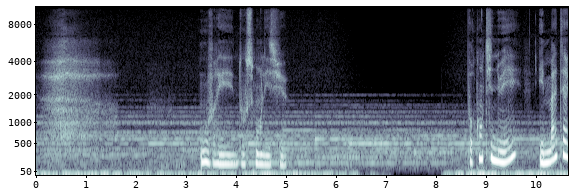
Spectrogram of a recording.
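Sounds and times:
slow deep breath out during a guided relaxation exercise: 0.0 - 2.0
quiet steady tonal background: 0.0 - 10.6
speech: 3.3 - 5.1, 8.7 - 10.6.

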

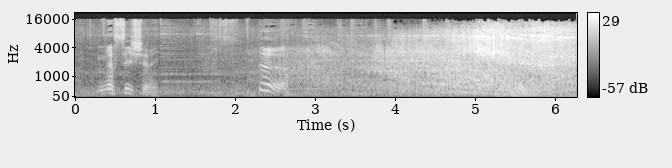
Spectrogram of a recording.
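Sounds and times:
airplane roar from landing and taxiing on a runway: 0.0 - 6.2
speech: 0.3 - 1.2, 2.3 - 3.0
descending voice-like sweep: 2.2 - 6.2.

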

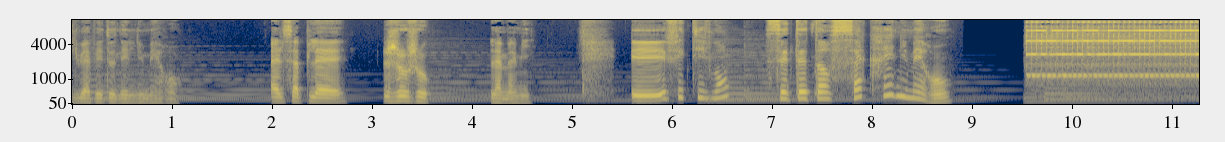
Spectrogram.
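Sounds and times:
speech: 0.0 - 1.2, 2.0 - 8.9
telephone ringing with an electronic trill: 9.5 - 11.2.

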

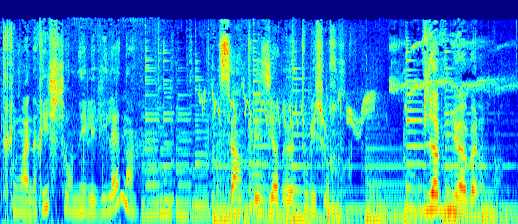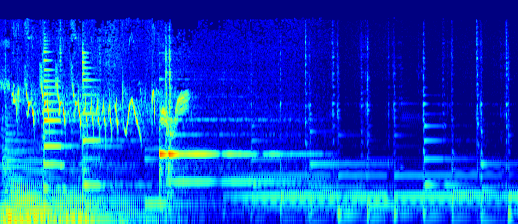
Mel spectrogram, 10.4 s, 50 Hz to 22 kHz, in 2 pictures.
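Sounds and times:
speech: 0.1 - 5.1
several birds chirping and trilling outdoors: 1.2 - 7.6.

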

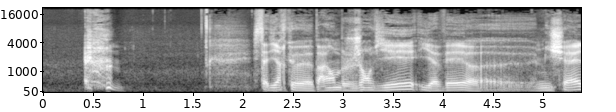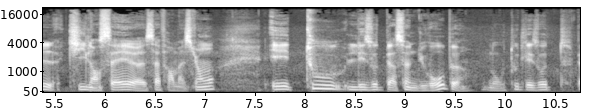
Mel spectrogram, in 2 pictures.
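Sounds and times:
harsh cough: 0.4 - 0.8
speech: 0.6 - 0.9, 2.2 - 10.7.

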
